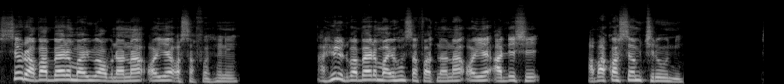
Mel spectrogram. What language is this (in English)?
Akan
